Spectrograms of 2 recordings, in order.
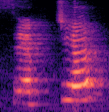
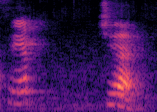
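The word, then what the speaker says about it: sceptre: फिर सेप्चर मतलब राजदंड, यहाँ पर भी सी का साउंड नहीं हो रहा है। सेप्चर, तो यहाँ पर सी हमारा साइलेंट है।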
